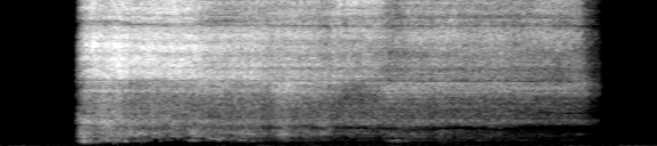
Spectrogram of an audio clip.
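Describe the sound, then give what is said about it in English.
A sustained, loud hiss starts abruptly, holds steady for about three and a half seconds with a slight drop midway, then cuts off sharply. No voices. “My whole body could feel that the hissing was behind us, and my antennae were already getting a sick, quivering feeling that they smelled something unpleasant.”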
